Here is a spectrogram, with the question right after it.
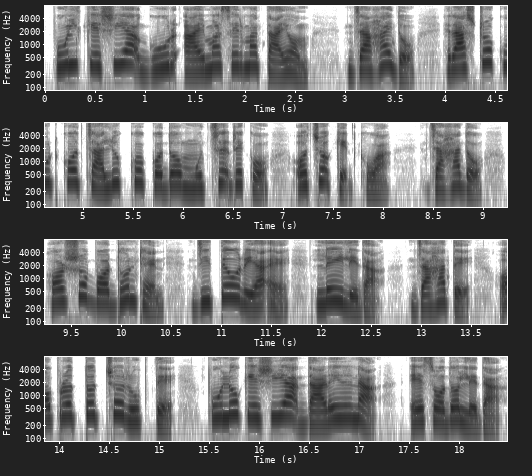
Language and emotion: Santali, neutral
